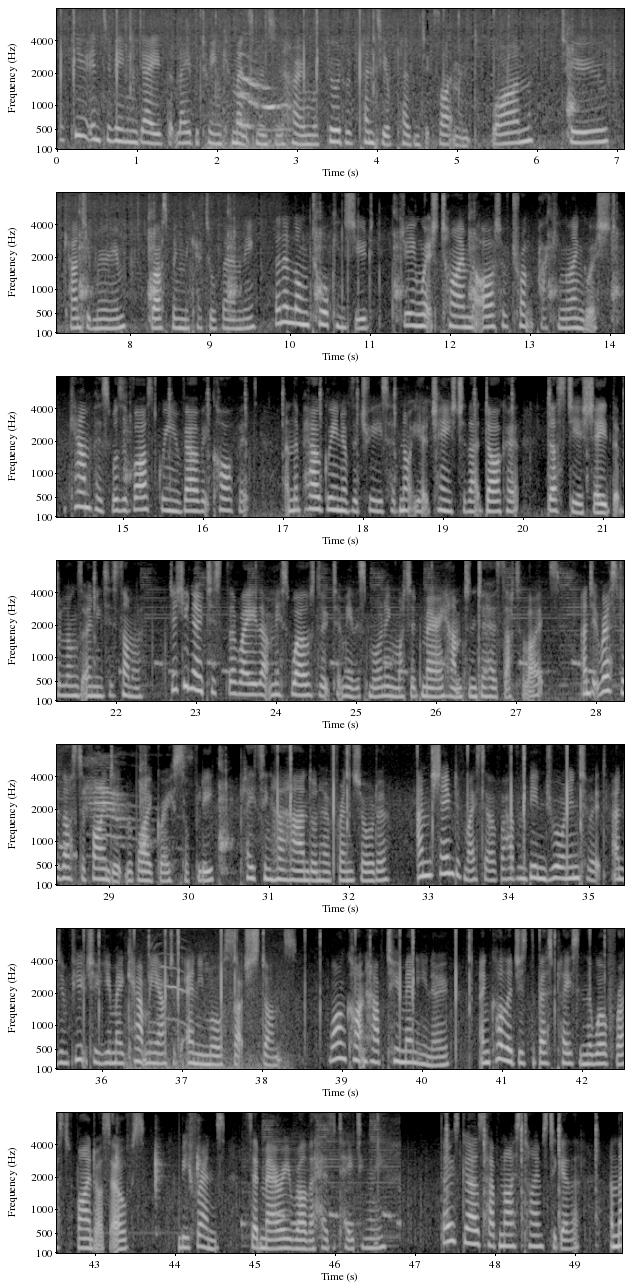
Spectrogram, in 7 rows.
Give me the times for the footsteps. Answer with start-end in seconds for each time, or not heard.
not heard.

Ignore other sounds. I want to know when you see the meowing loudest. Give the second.
3 s.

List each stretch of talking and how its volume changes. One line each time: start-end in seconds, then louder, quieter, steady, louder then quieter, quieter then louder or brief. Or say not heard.
0.0-46.6 steady
47.3-49.5 brief.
